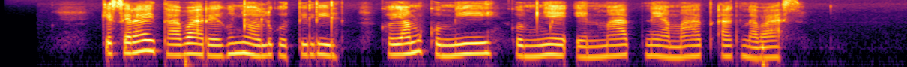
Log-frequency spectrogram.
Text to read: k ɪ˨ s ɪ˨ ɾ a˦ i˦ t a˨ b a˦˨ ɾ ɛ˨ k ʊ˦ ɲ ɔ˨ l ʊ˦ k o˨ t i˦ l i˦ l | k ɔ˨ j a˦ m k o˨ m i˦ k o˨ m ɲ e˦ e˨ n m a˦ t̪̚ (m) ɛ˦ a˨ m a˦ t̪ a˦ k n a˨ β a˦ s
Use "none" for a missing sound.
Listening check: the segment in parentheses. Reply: n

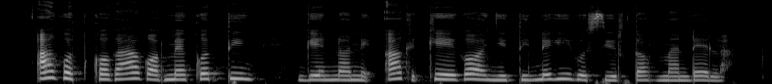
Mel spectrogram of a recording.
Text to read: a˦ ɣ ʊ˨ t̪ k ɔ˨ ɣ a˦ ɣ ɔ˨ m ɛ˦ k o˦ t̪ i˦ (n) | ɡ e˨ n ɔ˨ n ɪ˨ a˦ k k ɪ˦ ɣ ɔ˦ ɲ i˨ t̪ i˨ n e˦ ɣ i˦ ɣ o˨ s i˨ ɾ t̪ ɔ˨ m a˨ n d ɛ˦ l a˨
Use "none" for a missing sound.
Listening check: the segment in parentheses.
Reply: ŋ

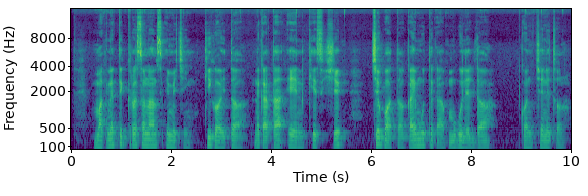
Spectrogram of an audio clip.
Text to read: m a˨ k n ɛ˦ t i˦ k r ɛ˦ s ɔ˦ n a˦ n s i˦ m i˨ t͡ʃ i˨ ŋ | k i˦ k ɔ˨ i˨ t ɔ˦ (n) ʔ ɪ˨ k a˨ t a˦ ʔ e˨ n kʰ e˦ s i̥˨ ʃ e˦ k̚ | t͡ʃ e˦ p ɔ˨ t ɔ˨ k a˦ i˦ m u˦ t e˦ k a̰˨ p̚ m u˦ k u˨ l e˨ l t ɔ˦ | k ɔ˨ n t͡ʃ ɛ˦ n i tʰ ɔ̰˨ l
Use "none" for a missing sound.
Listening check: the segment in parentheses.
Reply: n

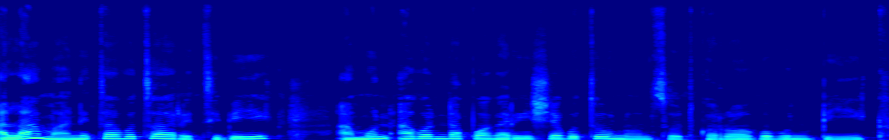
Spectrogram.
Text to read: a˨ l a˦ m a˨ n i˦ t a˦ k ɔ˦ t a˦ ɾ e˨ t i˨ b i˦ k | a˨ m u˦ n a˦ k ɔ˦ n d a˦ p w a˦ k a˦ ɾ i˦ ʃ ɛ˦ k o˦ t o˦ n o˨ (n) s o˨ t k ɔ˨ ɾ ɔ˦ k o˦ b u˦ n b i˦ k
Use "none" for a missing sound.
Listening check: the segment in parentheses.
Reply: n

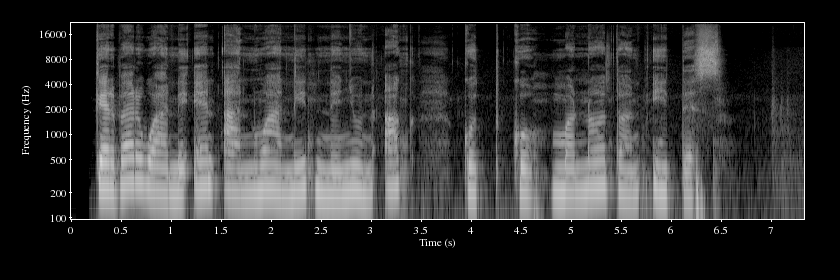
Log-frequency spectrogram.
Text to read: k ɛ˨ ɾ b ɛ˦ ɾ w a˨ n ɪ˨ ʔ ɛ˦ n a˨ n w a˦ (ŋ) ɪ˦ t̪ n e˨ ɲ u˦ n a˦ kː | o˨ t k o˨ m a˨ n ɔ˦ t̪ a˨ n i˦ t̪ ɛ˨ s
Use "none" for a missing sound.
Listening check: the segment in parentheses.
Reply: n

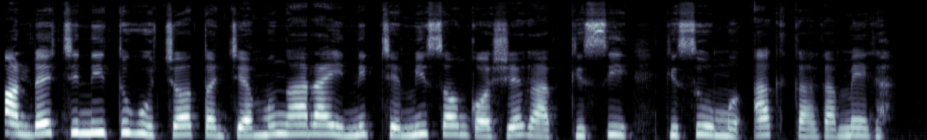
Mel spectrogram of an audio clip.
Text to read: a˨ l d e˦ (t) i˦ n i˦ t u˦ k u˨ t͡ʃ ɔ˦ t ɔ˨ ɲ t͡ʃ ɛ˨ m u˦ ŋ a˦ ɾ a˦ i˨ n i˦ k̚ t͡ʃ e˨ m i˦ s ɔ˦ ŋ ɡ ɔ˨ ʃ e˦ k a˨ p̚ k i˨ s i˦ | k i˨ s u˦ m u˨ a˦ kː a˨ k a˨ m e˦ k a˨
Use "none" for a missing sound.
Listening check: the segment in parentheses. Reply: t͡ʃ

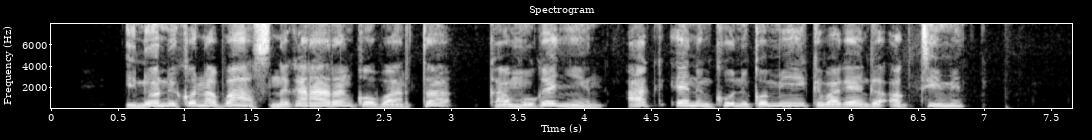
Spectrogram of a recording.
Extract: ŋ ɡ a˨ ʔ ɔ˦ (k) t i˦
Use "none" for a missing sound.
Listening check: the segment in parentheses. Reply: k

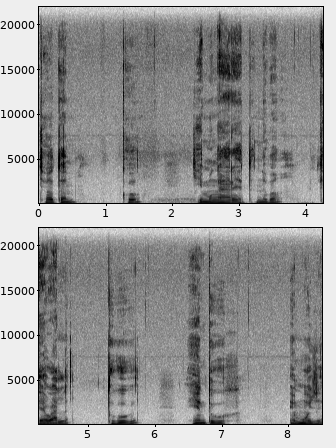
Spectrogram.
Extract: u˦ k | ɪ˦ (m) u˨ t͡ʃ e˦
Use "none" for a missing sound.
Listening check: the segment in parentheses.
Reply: m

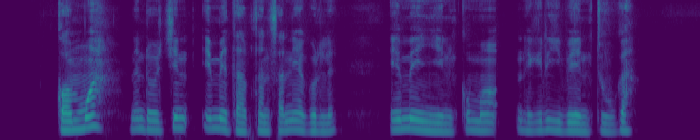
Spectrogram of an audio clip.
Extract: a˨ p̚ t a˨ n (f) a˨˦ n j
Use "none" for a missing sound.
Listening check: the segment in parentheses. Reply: s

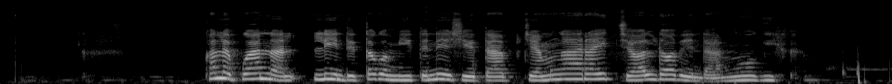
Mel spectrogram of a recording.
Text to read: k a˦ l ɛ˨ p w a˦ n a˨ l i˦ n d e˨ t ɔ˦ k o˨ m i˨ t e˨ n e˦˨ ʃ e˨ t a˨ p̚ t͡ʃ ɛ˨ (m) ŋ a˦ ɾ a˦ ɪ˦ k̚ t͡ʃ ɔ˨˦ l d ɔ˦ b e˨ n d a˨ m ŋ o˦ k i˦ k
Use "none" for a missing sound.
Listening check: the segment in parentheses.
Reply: m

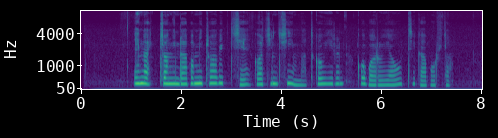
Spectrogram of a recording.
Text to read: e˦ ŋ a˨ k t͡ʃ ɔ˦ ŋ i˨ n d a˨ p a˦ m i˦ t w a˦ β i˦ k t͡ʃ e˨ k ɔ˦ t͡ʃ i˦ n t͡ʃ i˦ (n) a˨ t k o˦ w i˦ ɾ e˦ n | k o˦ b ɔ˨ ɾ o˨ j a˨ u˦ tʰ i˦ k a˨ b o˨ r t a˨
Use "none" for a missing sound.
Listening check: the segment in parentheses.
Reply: m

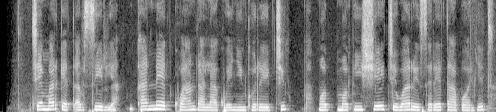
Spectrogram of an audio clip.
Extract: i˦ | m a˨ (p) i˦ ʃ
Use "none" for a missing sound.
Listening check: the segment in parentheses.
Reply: p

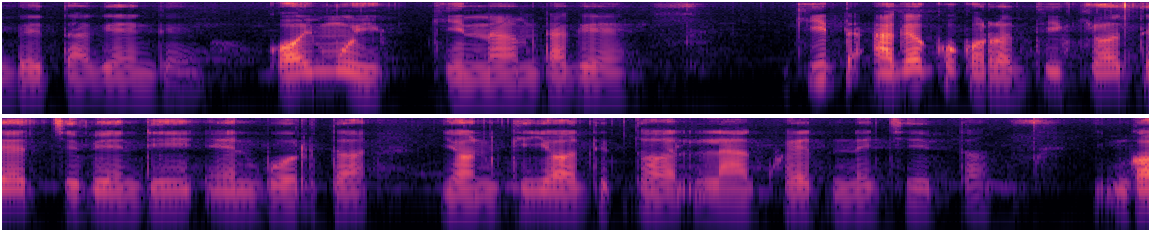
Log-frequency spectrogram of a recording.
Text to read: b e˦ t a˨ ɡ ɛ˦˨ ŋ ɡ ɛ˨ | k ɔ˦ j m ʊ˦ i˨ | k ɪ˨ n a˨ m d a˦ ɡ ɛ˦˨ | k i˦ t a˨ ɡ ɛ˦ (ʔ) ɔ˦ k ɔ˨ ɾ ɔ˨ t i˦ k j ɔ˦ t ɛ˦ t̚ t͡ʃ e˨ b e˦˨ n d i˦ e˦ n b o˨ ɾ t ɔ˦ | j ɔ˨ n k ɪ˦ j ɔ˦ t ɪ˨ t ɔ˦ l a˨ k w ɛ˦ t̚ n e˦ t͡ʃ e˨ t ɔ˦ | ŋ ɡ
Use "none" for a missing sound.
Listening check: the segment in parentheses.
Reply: k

